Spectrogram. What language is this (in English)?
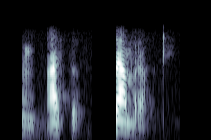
Sanskrit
